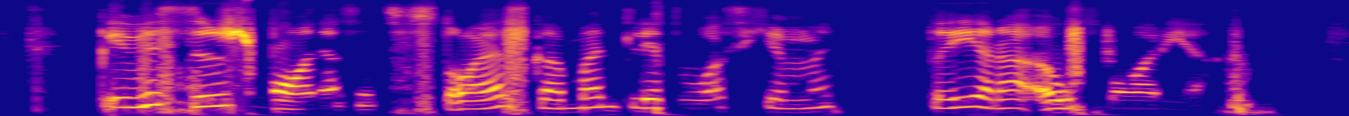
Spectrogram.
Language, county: Lithuanian, Klaipėda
